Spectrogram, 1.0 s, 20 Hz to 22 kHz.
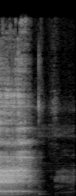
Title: Burps For You part 10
